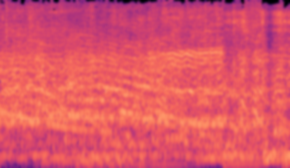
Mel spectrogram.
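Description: A large crowd of schoolchildren shouting and cheering on a sprint race, many voices at once, steady and loud throughout.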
